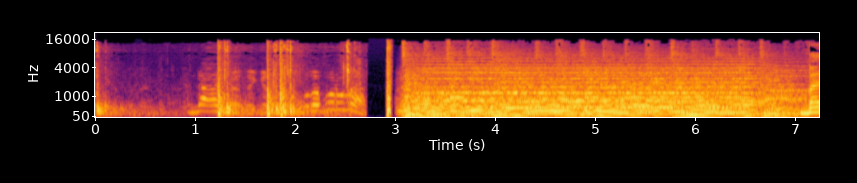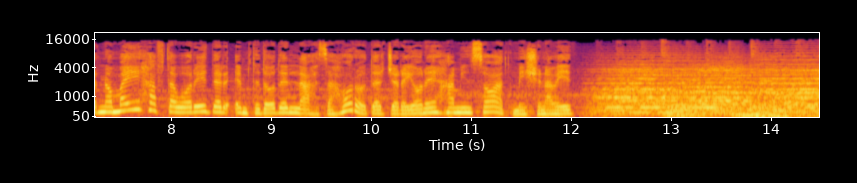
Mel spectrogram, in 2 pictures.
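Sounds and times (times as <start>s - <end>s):
gunshots at a shooting practice: 0.0s - 0.4s, 1.2s - 2.2s
speech: 1.0s - 4.2s, 7.1s - 12.5s
music: 3.0s - 14.4s.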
